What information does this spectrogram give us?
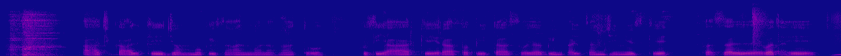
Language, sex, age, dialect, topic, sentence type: Chhattisgarhi, male, 18-24, Western/Budati/Khatahi, agriculture, statement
